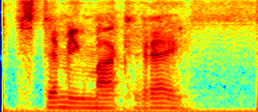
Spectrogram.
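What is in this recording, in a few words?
"stemminmakerij", Dutch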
